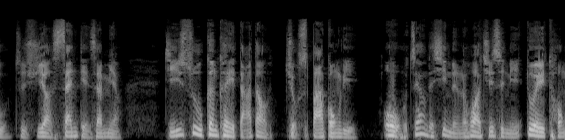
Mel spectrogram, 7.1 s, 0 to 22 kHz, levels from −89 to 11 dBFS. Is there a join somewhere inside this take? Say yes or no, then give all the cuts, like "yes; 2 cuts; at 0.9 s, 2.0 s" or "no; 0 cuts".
no; 0 cuts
